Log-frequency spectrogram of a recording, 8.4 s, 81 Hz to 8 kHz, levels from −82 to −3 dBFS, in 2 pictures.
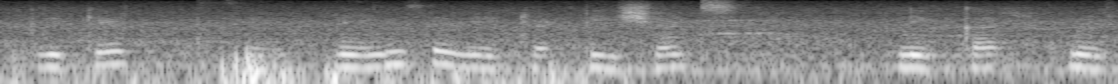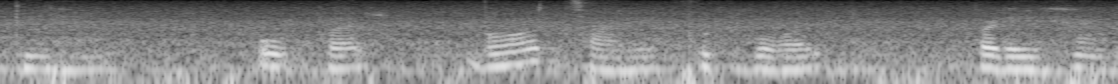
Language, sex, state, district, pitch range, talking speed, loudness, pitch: Hindi, female, Punjab, Pathankot, 180-200 Hz, 80 wpm, -20 LUFS, 190 Hz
